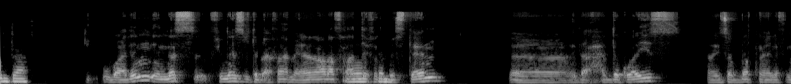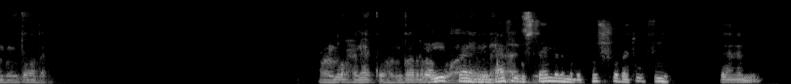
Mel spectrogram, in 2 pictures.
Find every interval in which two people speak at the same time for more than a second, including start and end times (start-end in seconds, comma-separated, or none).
12.1-13.4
